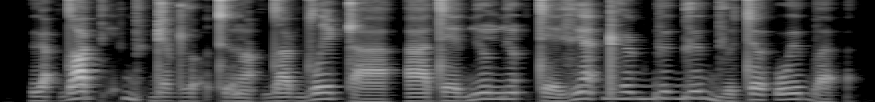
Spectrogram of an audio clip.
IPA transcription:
ʉ˩ ʔ dˤ ʉ˥ pʲ ḛ˥ bʲ ṵ˩ ɖ i˩ ɖ ðˤ o̰˩ t r õ˩ ʔ dˤ i˩ ɖ d w i˥ ʈ a˩ | a˩ t e˩ bʲ ũ˥ bʲ õ˥ ʔ t e˩ vʲ ã˥ ʔ ɖʱ ʉ˥ ɖ b ʉ˥ ɡ ʉ˥ bʲ u˩ t ɵ˥ ʔ w ʉ˥ b ɐ˩ ʔ

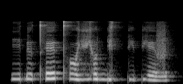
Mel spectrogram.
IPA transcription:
i ɗ ɘ t̪ʰ ɛ t̪ʰ ɔ vʲ ɔ bʲ ɘ t pʲ ɘ pʲ ɛ v

